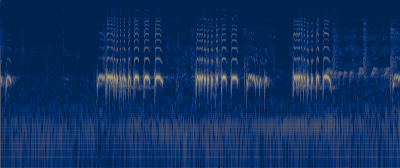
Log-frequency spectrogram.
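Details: Aggressive zebra dove song: loud phrases of quick bubbling, rolled coo notes, six to eight pulses each, repeated about every two seconds, with shorter trailing phrases between.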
